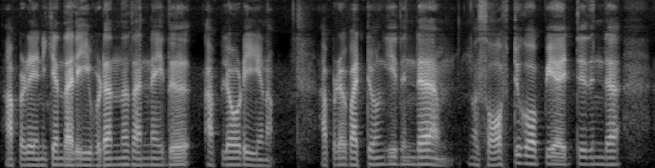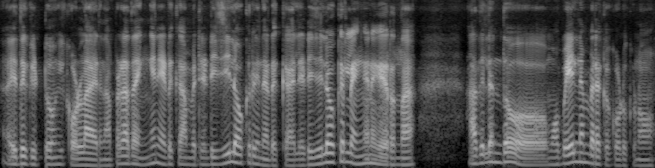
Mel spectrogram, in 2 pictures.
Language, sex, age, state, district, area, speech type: Malayalam, male, 18-30, Kerala, Thiruvananthapuram, urban, spontaneous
